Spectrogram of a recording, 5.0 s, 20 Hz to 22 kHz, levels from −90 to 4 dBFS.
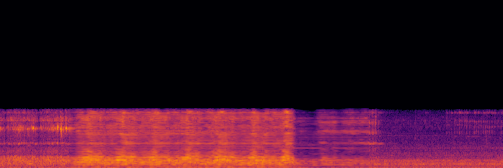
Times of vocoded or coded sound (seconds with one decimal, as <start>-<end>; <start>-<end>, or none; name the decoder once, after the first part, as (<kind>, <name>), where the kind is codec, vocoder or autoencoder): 0.7-3.7 (vocoder, HiFi-GAN)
